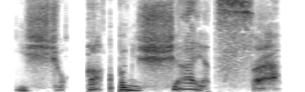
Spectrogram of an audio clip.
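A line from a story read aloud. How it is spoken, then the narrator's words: Hissing snake. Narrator (Russian): прошипела змея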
